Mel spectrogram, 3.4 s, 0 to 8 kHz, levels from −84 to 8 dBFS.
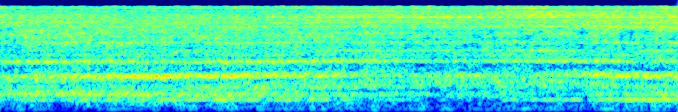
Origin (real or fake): fake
